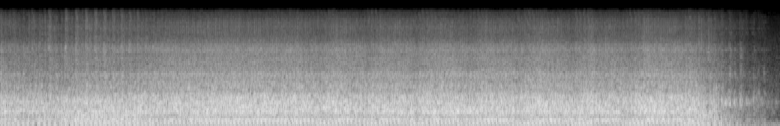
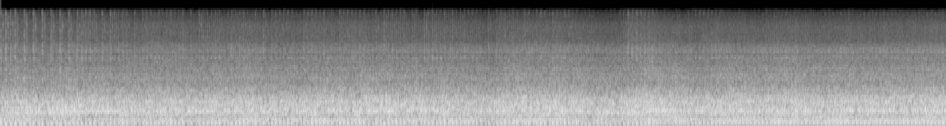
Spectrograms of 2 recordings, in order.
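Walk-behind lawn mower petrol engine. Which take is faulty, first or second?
first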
